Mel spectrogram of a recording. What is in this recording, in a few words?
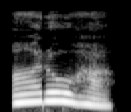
"ಆರೋಹ", Kannada; ārōha; noun; the act of ascending; a climbing; a mounting on.; an elevated place.; length.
